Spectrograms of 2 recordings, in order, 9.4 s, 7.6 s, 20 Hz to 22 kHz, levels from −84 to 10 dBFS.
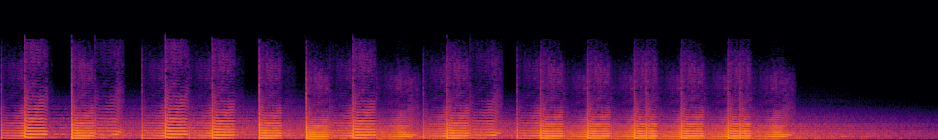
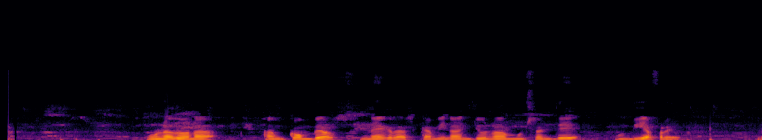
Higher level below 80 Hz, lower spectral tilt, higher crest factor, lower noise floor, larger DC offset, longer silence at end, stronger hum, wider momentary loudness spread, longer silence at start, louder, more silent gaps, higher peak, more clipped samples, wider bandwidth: second, -70 dBFS vs -60 dBFS; second, -1 dB/octave vs -10.5 dB/octave; about the same, 16 dB vs 20 dB; second, -38 dBFS vs -50 dBFS; neither; about the same, 0.05 s vs 0 s; neither; second, 10 LU vs 15 LU; about the same, 0 s vs 0.1 s; first, -16 LUFS vs -21 LUFS; neither; about the same, 0 dBFS vs -2 dBFS; neither; first, 16 kHz vs 4.4 kHz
